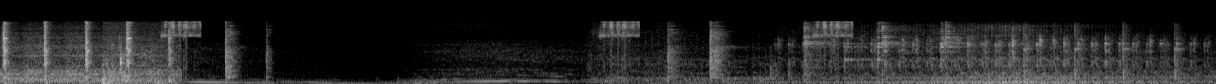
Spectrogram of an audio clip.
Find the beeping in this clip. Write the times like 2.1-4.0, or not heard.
not heard.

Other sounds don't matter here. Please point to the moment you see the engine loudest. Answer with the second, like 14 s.
10 s.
